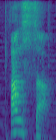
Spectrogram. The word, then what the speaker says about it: answer: Answer. Recuerda la W muda. No se pronuncia.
